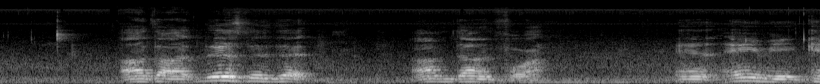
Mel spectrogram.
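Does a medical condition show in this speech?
Yes: ALS; spasticity main symptom.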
